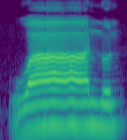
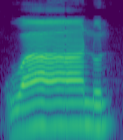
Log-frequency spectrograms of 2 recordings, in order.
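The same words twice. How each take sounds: The two takes are said the same way.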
